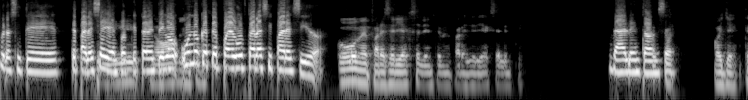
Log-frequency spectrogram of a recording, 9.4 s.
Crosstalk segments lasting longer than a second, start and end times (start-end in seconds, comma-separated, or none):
1.2-2.7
